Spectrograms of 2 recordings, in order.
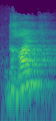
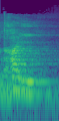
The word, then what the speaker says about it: Drahi: Ça se prononce Dray ou ça se prononce Dray ? Et lui disait, ni l'un ni l'autre. Ça se prononce Drahi. Deux syllabes.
